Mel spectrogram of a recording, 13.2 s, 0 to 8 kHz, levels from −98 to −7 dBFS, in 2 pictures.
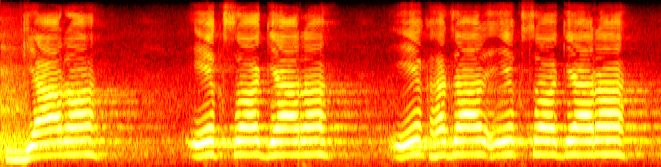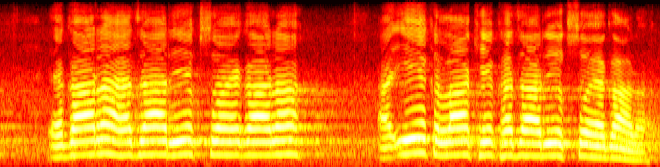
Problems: background sounds at intervals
